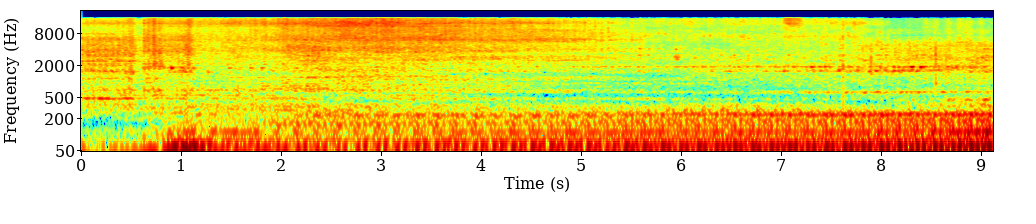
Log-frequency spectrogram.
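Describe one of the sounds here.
A van engine idles with a steady low rumble.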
